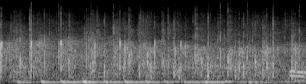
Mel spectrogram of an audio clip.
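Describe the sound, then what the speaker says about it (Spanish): An audience applauds a musician at a talk event, a fairly loud, steady patter of many hands clapping throughout, with a low hum underneath and a faint tone near the end. "Y un aplauso para Lalo"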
